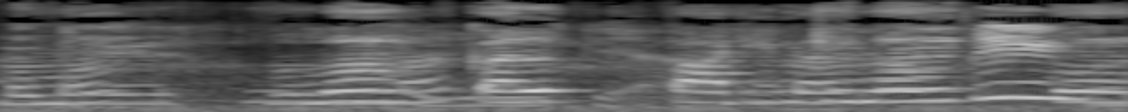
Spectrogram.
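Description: A young child singing a song unaccompanied, in short phrases of held notes that slide up and down in pitch.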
